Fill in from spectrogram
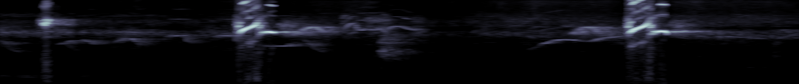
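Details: Female sogon bird luring call, said to draw males down: two loud bursts of sharp rising chirps about two seconds apart, with softer twitters between.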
